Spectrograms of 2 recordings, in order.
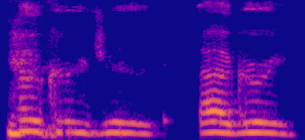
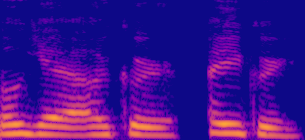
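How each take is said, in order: First: Soft, slack-jawed dopey dog; lightly voiced big dumb dog. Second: Dopey voice. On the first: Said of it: "I just love that voice". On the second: Retold or imitated. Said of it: "in this, like, dopey voice".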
